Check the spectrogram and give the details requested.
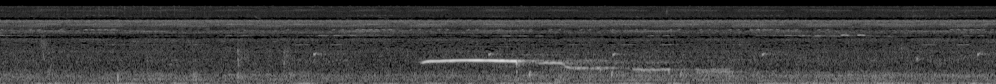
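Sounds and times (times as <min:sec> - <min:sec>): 
faint high insect hum: 0:00.0 - 0:09.9
common potoo whistling in the eastern lowlands of South America: 0:04.2 - 0:07.4.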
